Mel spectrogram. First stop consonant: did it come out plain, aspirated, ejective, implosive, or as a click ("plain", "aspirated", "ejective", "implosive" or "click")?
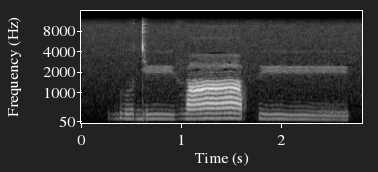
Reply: implosive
